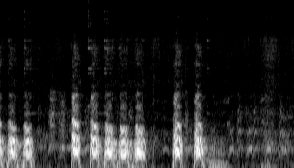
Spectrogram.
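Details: Bhote Kukur, a Nepali dog breed, in Nepal barking in short loud bursts, groups of two then a rapid run of five, then two more, deep harmonic barks with low murmuring between them.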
